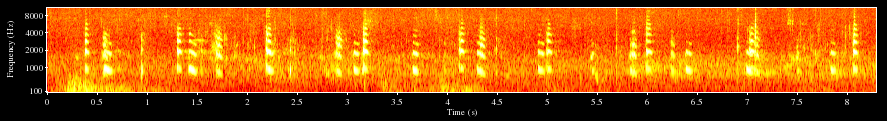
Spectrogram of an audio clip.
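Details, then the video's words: Coot calling in natural wetland habitat: a steady run of short, abrupt, honking notes repeated roughly every half second, some doubled, with low rumbling noise in the background early on. "Coot Bird Sound | Real Calls of the Wetland Water Bird"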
